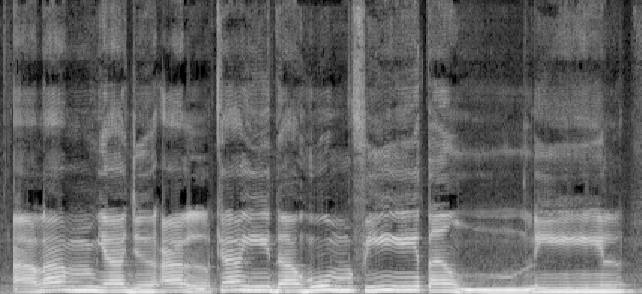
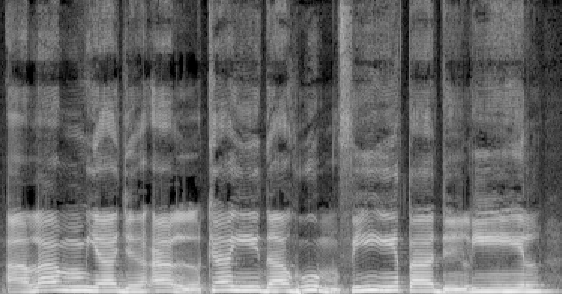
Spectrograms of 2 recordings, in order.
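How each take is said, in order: First: The d sound in tadlil flows softly. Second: The d sound in tadlil bounces sharply. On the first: The speaker calls it right. "suaranya lemah mengalir" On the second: The speaker calls it wrong. "Yang saya mantul tadlil"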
